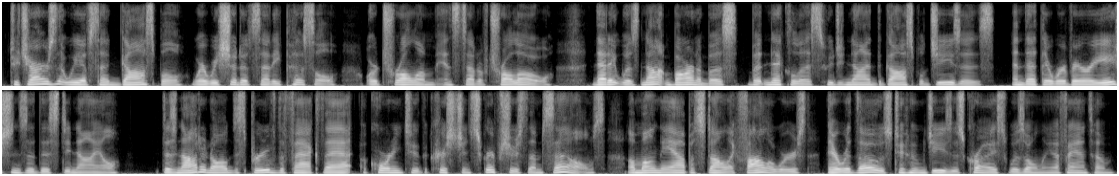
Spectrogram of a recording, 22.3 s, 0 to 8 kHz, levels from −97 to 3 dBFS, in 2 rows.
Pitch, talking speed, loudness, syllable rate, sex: 175 Hz, 180 wpm, -19 LUFS, 5.3 syllables/s, female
